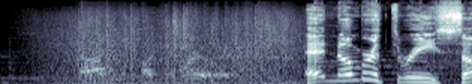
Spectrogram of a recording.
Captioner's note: loud gun shooting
